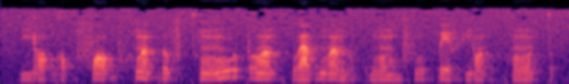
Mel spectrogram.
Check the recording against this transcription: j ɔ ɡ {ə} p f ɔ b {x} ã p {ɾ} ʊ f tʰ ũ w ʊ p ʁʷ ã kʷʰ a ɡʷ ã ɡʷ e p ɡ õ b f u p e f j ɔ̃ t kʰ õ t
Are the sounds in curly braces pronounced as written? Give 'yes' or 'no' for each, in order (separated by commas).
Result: no, no, yes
